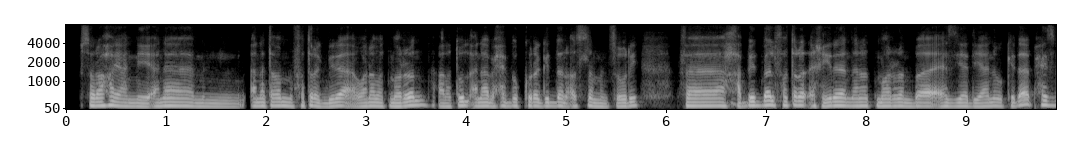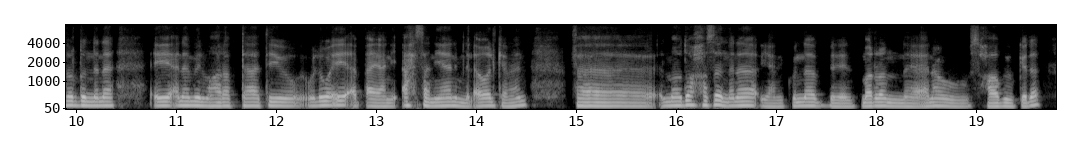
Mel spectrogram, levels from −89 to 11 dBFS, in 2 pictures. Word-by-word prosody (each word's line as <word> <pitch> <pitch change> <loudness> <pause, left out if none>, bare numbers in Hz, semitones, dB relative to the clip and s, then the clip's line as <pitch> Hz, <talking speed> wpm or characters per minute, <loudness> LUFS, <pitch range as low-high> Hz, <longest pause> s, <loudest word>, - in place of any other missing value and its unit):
بصراحة 135 +2 +2
يعني 115 -4 0
أنا 130 0 +1
من 105 -2 -4
أنا 125 0 +1
تمام 135 +2 0
من 130 - 0
فترة 130 +1 -1
كبيرة 120 +4 +1
أو 115 -2 -1
أنا 125 - +1
باتمرن 125 +6 +2
على 110 -1 -2
طول 140 +4 +1
أنا 125 +1 +1
باحب 125 +2 -3
الكورة 130 +1 0
جدًا 125 -1 -1
أصلًا 125 0 -2
من 110 -2 -1
صغري، 120 +5 0 0.4
فحبيت 130 0 +1
بقى 155 +3 +4
الفترة 150 0 +1
الأخيرة 130 0 +2
إن 130 -1 -1
أنا 130 +1 +1
أتمرّن 125 -1 0
بقى 120 -1 +1
أزيد 120 -1 -1
يعني 120 +2 0
وكده 85 -8 +1
بحيث 155 - -1
برضو 150 0 +3
إن 140 - +1
أنا 140 0 +2 0.4
إيه، 140 0 +2
أنمِّي 145 -1 +2
المهارة 130 -1 +1
بتاعتي 130 +1 -1
واللي 130 +2 -2
هو 150 - +5
إيه 155 -2 +2
أبقى 125 -1 -2
يعني 115 0 -2
أحسن 140 -2 0
يعني 135 +1 +1
من 120 -3 -2
الأوّل 130 +4 0
كمان، 135 +3 -3 0.4
فالموضوع 125 +3 0
حصل 155 +1 0
إن 140 -5 +3
أنا 140 +1 +2
يعني 110 -1 -4
كنّا 130 +4 0
بنتمرن 120 0 -1
أنا 120 +4 -1
وأصحابي 115 0 -2
وكده، 115 +8 -1
125 Hz, 180 wpm, -23 LUFS, 120-135 Hz, 0.4 s, هو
